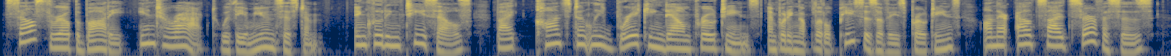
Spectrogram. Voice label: Ingles USA Canada Voz femenina media

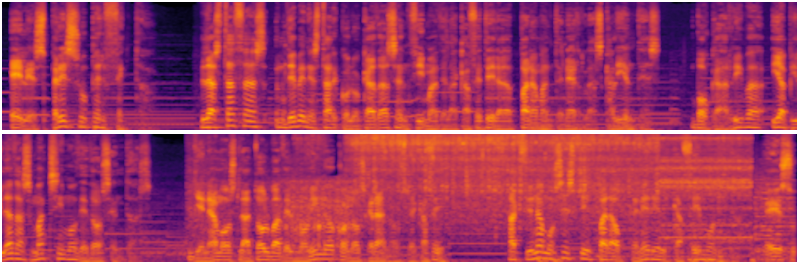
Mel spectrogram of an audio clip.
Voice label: voz masculina grave

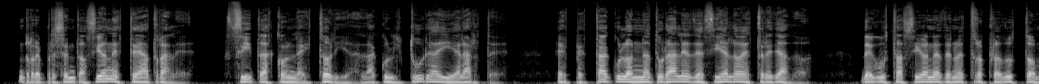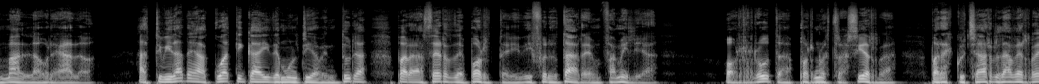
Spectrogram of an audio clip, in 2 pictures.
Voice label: Andaluz Voz masculina media

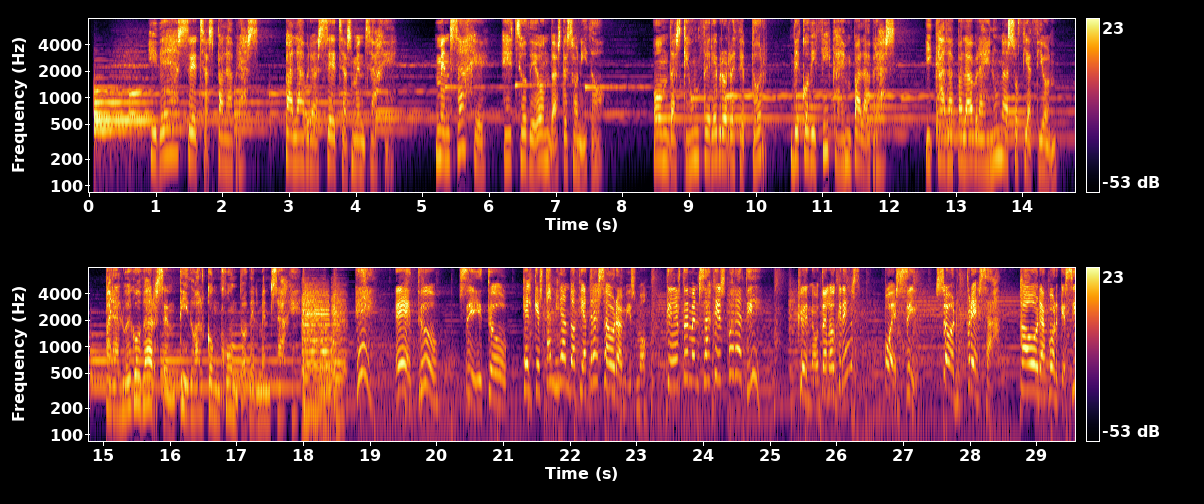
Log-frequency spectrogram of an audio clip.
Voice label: voz femenina juvenil

